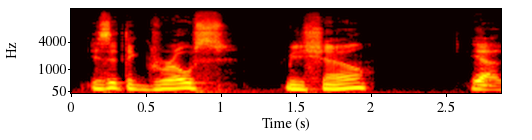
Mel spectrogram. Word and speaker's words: Gros Michel: You mentioned let me make sure I'm pronouncing it correctly. Is it the Gros Michel? Yeah, Gros Michel, Big Mike.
